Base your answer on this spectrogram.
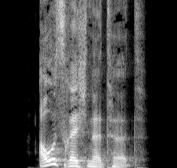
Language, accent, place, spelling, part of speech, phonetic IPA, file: German, Germany, Berlin, ausrechnetet, verb, [ˈaʊ̯sˌʁɛçnətət], De-ausrechnetet.ogg
- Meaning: inflection of ausrechnen: 1. second-person plural dependent preterite 2. second-person plural dependent subjunctive II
